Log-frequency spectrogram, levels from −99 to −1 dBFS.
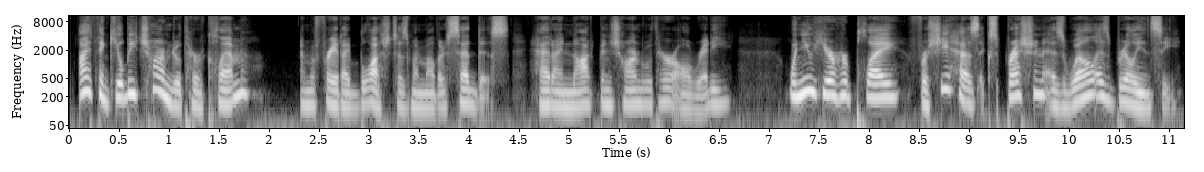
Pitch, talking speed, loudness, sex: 165 Hz, 195 wpm, -20 LUFS, male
